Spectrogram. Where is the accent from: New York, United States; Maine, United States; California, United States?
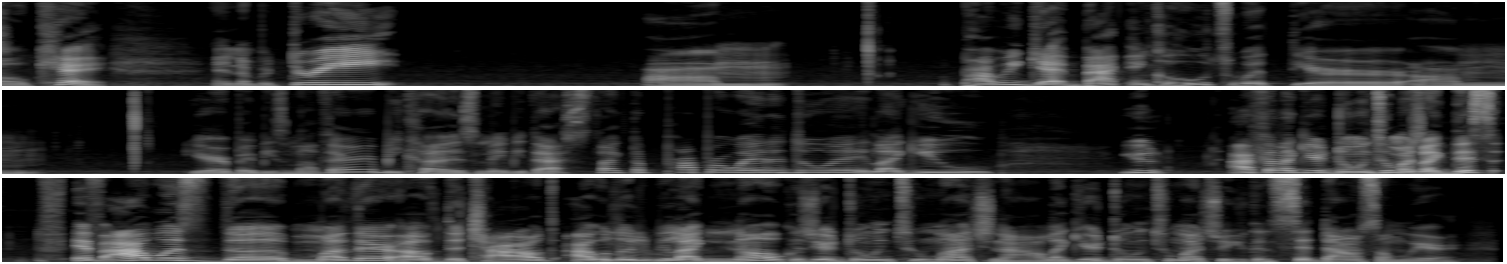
New York, United States; growing up in New York, just hearing hip hop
